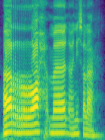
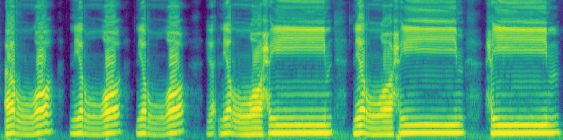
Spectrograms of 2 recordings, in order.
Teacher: Misalnya Ar-Rahman, ini salah. Untuk pantulan dalam huruf ra itu cukup sekali saja, karena sifat ra ada sifat takrir, yaitu pengulangan, tapi hanya sekali.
